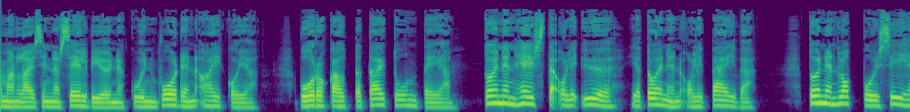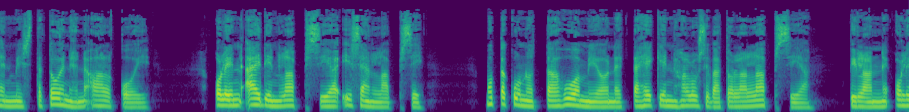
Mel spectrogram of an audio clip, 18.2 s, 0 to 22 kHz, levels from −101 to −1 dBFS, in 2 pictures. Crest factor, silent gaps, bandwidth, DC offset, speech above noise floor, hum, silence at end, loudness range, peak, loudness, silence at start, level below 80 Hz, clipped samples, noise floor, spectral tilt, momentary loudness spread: 18 dB; 8.05-8.09 s, 11.20-11.25 s, 13.88-13.95 s, 17.53-17.59 s; 16.5 kHz; under 0.1%; 47 dB; none; 0 s; 1 LU; -2 dBFS; -19 LUFS; 0 s; -62 dBFS; under 0.1%; -65 dBFS; -5 dB/octave; 8 LU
